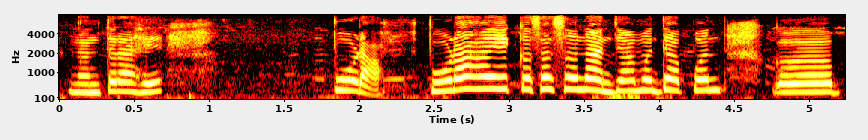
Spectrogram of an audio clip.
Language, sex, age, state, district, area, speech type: Marathi, female, 18-30, Maharashtra, Wardha, rural, spontaneous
